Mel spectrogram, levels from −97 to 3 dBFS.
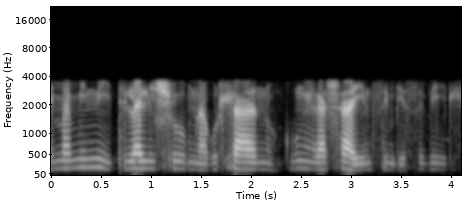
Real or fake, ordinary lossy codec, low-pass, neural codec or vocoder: real; none; 3.6 kHz; none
